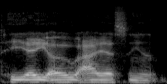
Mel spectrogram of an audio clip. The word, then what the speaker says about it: Taoism: It's usually pronounced Taoism.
